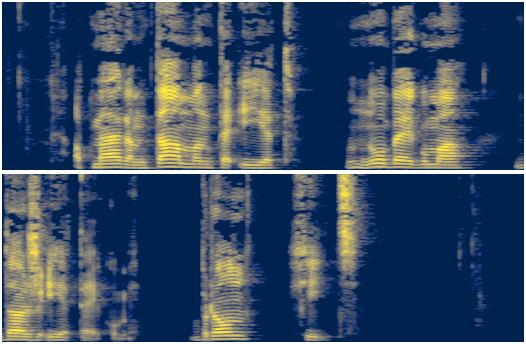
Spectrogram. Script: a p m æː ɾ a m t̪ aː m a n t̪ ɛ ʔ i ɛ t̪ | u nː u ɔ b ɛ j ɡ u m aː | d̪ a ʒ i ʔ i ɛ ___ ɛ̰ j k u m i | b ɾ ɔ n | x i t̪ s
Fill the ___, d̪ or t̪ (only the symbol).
t̪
